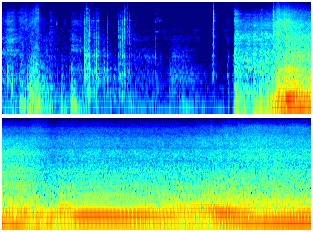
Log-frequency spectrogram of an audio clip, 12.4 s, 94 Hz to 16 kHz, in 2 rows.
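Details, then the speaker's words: BMW E30 with a swapped S50 3.0 L engine (E36 M3), running without oxygen sensors and with a downstream exhaust leak: quick crank, short rev, then a smooth steady idle with no misfire. Normal start and idle. "So as you can see, it fires right up. Idles nicely. No misfire, nothing like that."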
